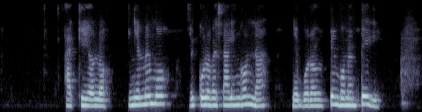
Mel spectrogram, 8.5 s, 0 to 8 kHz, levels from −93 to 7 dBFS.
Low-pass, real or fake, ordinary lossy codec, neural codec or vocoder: 7.2 kHz; fake; Opus, 32 kbps; codec, 44.1 kHz, 7.8 kbps, Pupu-Codec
